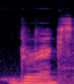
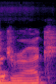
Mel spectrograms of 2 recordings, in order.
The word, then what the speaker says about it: Gruck: Grick's turn. Let's go back. Rick, yeah. Grick's turn. Time, boys. Actually, it's actually Gruck. You guys have been saying it wrong the whole time.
